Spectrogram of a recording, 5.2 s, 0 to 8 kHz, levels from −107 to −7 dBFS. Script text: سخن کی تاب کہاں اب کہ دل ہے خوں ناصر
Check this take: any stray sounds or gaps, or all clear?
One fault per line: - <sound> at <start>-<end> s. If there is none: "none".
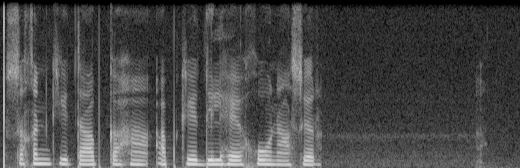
none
